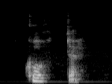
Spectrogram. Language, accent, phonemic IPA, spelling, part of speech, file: French, Canada, /kuʁt/, courtes, adjective, LL-Q150 (fra)-courtes.wav
- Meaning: feminine plural of court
